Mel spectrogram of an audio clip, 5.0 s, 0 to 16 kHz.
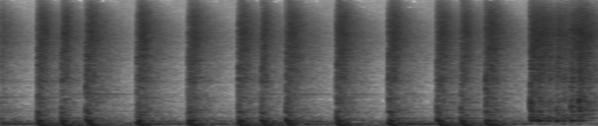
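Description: A rock and roll song released in 2004, the only one written and composed by the band itself, plays loudly with a driving, steady drumbeat and heavy bass and guitar, an instrumental stretch with no singing or talking.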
